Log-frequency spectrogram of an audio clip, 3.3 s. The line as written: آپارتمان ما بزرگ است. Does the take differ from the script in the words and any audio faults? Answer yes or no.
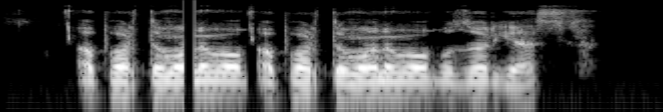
yes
